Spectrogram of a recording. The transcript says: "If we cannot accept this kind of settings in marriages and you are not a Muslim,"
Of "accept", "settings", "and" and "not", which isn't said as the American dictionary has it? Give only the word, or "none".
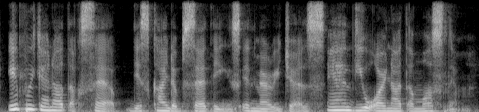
settings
